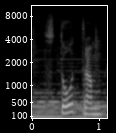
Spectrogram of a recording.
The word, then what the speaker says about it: स्तोत्र: यहाँ हमने स्तोत्र के उच्चारण और लेखन पर दिया है विशेष अवधान, अर्थात स्तोत्र में अर्ध सकार के बाद त और ओ इन दो अक्षरों का संयोग है और इसके बाद त्र इस संयुक्त अक्षर का। यदि हम यह ध्यान में रख लें तो कभी भी स्तोत्र के स्थान पर स्तोत्र या स्रोत जैसे उच्चारण या लेखन हमारे प्रयोग में ही नहीं रह सकेंगे।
